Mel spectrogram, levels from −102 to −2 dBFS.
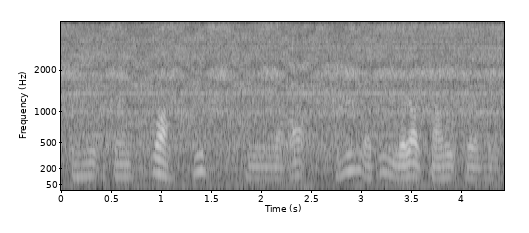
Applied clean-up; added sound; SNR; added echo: none; Domestic sounds, home sounds; -3 dB; none.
